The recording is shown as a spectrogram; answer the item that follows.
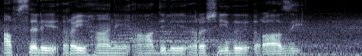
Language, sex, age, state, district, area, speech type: Malayalam, male, 18-30, Kerala, Palakkad, rural, spontaneous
